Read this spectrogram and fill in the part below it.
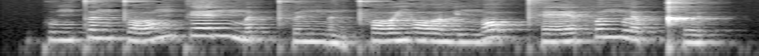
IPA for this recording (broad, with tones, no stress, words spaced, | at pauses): kʷɐ˨ŋt̪ɐ˧ŋ t̪ɔː˨˥ŋ kɛː˥nmɐ˨˥t̚ t̪ʰɵ˨nn̪ɐ˨˩n t̪ʰɔː˨˧jɔː˨ lɪ˨ŋɔː˥p̚t̪ʰɛː˨˧ fɐ˥ŋlɐ˧p̚ kʰɵ˨t̚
